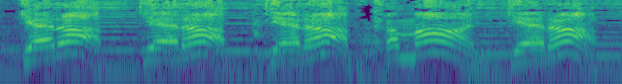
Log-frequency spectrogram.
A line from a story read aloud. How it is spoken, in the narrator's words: driver is shouting, very frustrated at the horse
